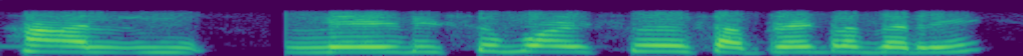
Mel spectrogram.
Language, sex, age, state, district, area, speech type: Kannada, female, 18-30, Karnataka, Bidar, urban, conversation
